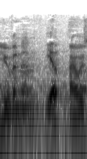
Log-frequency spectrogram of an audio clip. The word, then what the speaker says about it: Juvonen: Is it Juvonen? Is that right? You got it.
